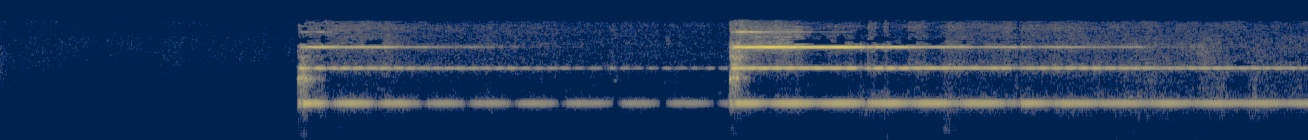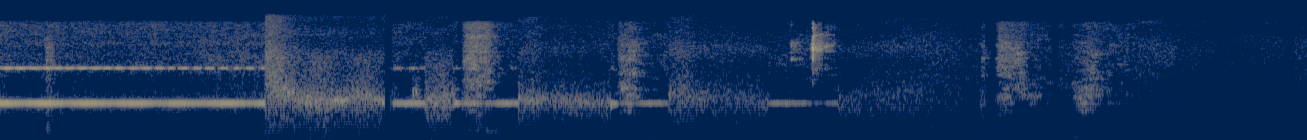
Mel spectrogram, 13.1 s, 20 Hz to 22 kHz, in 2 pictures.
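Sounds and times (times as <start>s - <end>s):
meditation bell ringing: 1.5s - 10.8s.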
